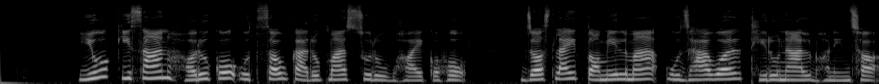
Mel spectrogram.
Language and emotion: Nepali, neutral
